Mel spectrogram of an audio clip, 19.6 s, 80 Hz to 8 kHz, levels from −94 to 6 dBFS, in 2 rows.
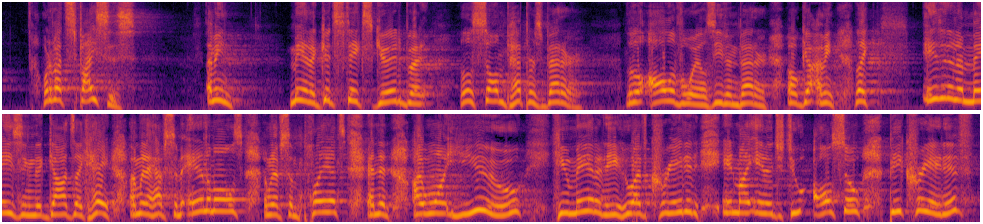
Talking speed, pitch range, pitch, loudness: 185 wpm, 225-275 Hz, 255 Hz, -20 LUFS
